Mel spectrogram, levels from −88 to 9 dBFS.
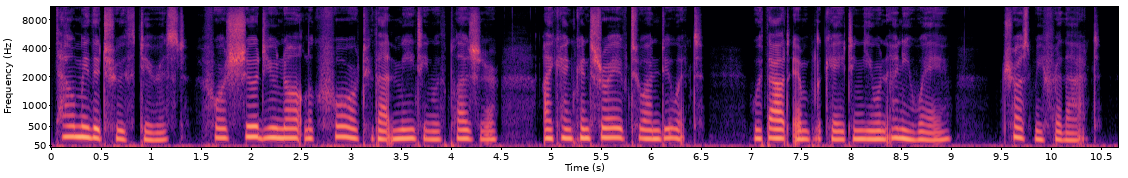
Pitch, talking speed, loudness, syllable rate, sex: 205 Hz, 180 wpm, -18 LUFS, 5.1 syllables/s, female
